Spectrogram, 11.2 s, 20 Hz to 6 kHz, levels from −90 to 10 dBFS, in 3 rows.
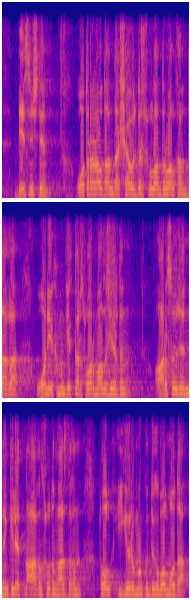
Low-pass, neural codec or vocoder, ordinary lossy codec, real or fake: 5.4 kHz; none; none; real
